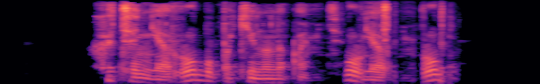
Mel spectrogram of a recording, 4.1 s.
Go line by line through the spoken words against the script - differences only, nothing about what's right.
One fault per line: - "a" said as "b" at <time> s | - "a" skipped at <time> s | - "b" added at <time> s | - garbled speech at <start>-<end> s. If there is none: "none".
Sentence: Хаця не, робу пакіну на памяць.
- garbled speech at 2.6-3.4 s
